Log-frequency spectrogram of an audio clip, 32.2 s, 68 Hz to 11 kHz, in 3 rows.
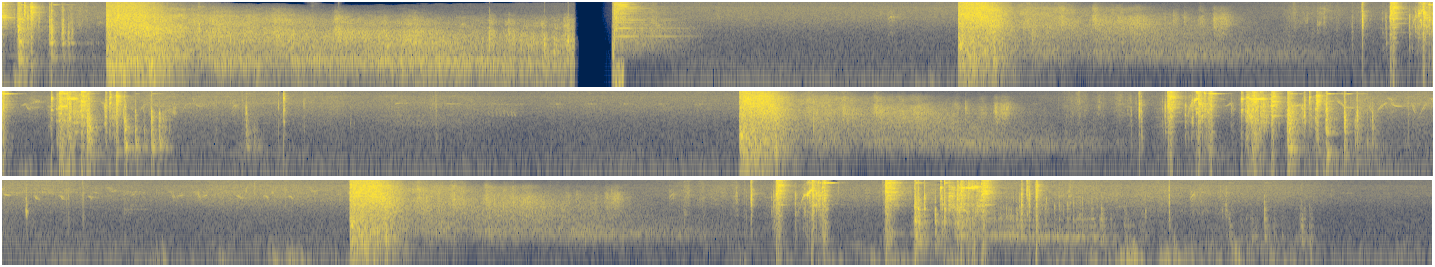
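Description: Four shots from a .308 bolt-action rifle fired off a bench rest, spaced several seconds apart, each followed by a trailing echo. Between the shots come bursts of sharp metallic clicks from the bolt being worked.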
